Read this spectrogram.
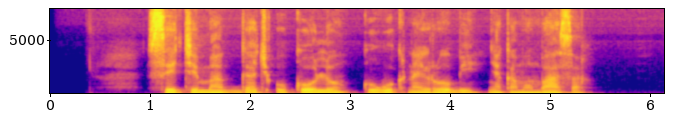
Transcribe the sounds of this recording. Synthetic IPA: set͡ʃemaɡɡat͡ʃokolokowoknajɾobiɲakamɔmbasa̰

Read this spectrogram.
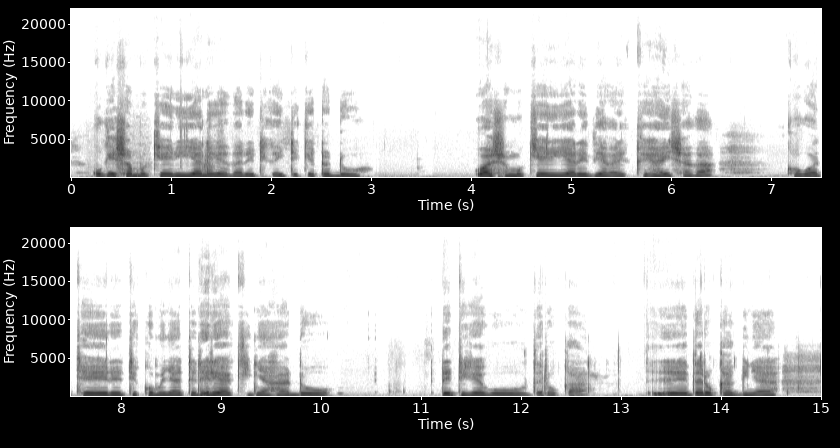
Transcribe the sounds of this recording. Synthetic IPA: oɣeʃamɔkeɾianeɣɛðaɾetiɣaitekɛtɔdo | waʃɔmɔkʰeɾiaɾeðiaɣaekehaiʃaɣa | kɔɣɔtʰeɾetikomɛɲateɾeɾeakʰiɲaɦado | ɾetiɣeɣoðeɾoka | eðeɾokaŋɡiɲa

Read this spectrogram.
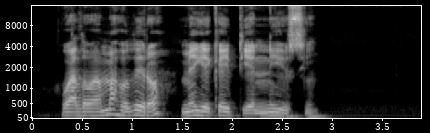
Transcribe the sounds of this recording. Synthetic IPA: waðɔwamaɦoðeɾɔmeɣekaitiɛnːeusi

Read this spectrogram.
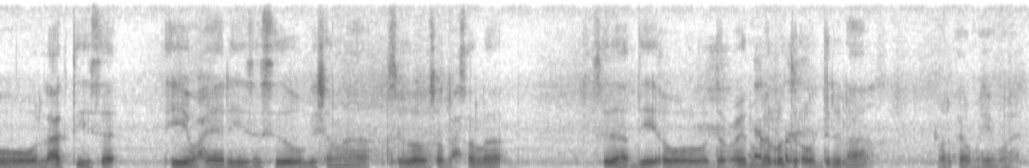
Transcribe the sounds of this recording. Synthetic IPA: ɔːlɑʕɑɡt̪ʰiːsɐ | ijɔwɑħjaːlɪhiːsɐsɪðɐṵːɡɐʃɐnlɐɦaːsɪðɔusɔːbɑħsɐnlɐhaː | sɪðɐhɐd̪iːʔuːd̪ɐmʕɛjnʊmɛːlʔʊd̪ɪɾʔṵːd̪ɪɾɪlɐɦaː | mɐ̰rkʰaːmʊɦiːmahɛ

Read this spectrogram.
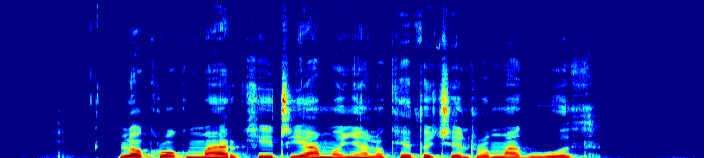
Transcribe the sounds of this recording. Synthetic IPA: lɔkɾwokmarkʰitjamɔɲalɔket̪ot͡ʃenɾɔmaɡwot̪

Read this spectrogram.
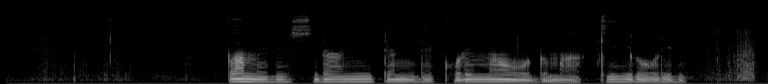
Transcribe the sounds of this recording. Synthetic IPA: famelesilaɲitanilekʰulemaodṵmakiɾolili

